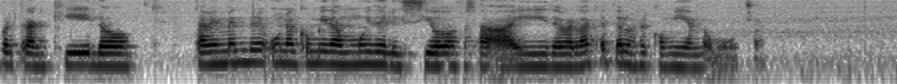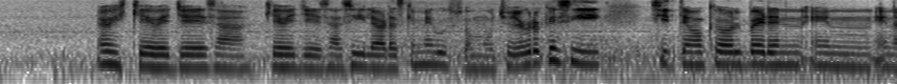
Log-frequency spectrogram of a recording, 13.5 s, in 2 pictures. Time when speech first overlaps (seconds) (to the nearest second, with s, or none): none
